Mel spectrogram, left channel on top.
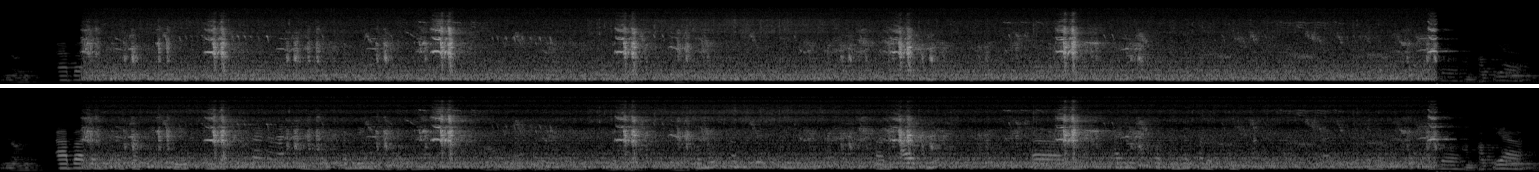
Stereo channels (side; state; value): both; normal; correlation 0.84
